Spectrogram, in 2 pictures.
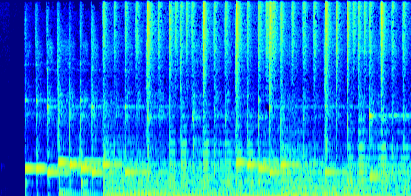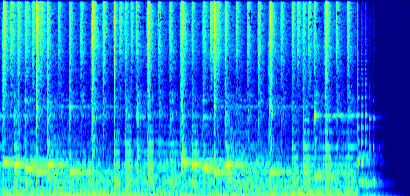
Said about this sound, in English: popular songs from the past couple years, but they are all done as lullabies. So if you got little ones, you can use these songs.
